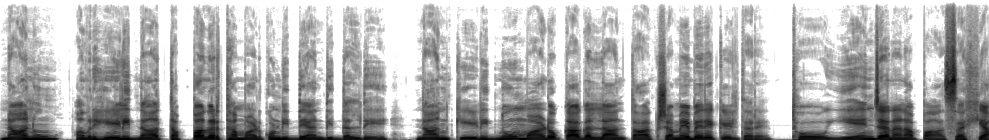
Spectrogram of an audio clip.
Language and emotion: Kannada, disgusted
